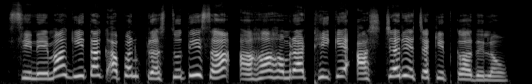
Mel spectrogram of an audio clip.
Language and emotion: Maithili, surprised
